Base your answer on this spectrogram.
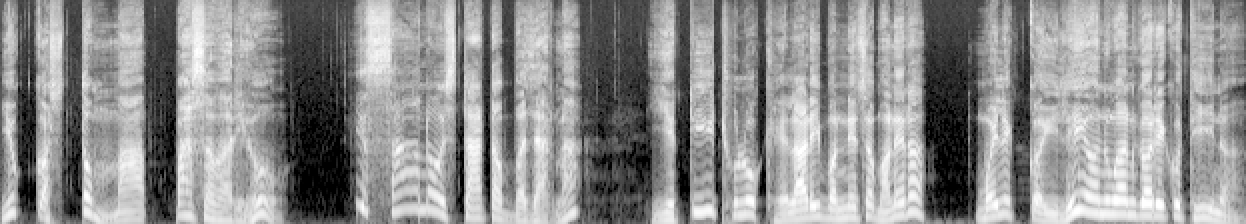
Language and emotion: Nepali, surprised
